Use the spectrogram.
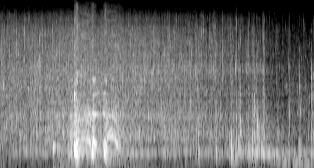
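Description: A toilet flushes: a sudden gurgling rush of water with a few sharp splashes near the start, then a steady hissing trickle that fades as the bowl drains. No one speaks.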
